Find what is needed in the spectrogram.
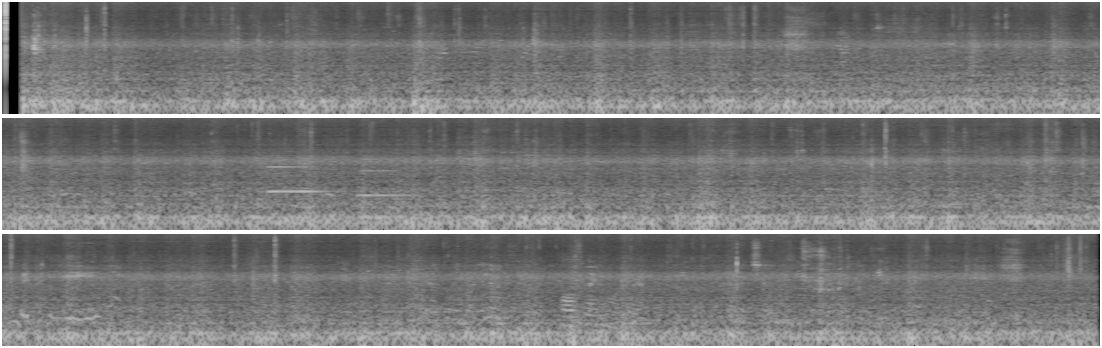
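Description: Steady low rumble of an airliner cabin with the engines running ahead of takeoff.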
